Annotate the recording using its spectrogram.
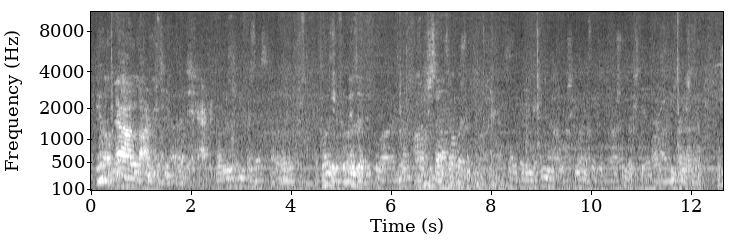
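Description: Many men murmur and talk in the background.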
